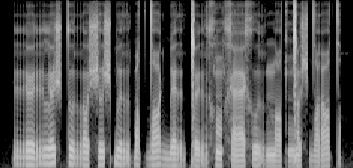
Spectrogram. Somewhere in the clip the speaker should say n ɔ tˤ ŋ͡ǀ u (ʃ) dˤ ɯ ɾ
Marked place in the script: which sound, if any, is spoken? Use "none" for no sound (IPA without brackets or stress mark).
ʃ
